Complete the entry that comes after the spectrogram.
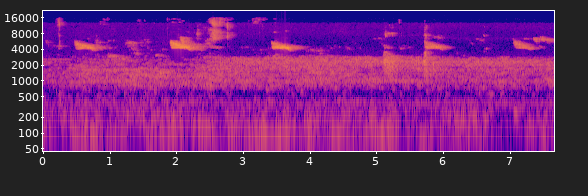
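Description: A small bird chirping repeatedly, short high notes that slide downward, about one a second, over a steady background hiss.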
